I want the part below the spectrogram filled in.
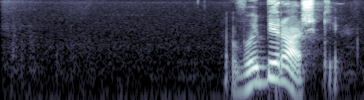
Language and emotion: Russian, neutral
